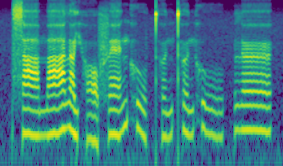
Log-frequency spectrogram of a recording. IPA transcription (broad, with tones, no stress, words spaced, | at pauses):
saː˨maː˨˧ lɐ˨˩jhɔː˨˩ fɛː˨˥ŋhuː˨˩ t̪ʰɵ˨˥nt̪ʰɵ˨˥nhuː˨ | lœː˧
